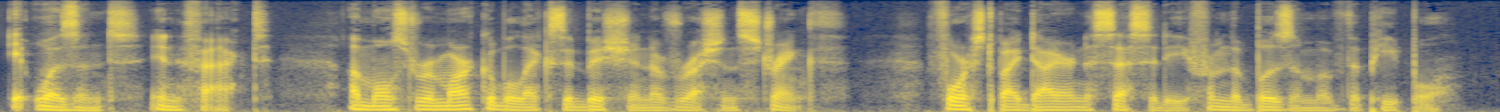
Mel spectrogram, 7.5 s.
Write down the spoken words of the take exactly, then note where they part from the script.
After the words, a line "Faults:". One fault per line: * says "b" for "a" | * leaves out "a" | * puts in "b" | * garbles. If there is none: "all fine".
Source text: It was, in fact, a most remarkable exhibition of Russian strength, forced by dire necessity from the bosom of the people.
It wasn't, in fact, a most remarkable exhibition of Russian strength, forced by dire necessity from the bosom of the people.
Faults:
* says "wasn't" for "was"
